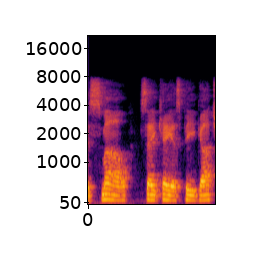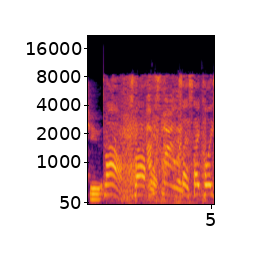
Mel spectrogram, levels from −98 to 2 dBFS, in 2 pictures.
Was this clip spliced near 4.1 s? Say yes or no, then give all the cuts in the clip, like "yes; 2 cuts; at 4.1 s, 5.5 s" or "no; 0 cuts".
no; 1 cut; at 2.8 s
